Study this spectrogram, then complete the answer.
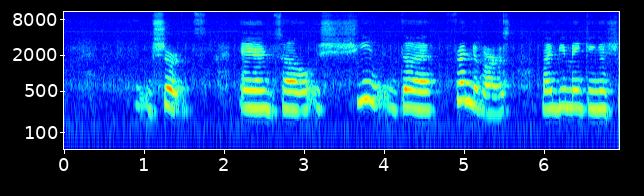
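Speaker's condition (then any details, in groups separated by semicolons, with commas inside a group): Spastic quadriplegic cerebral palsy; able to talk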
